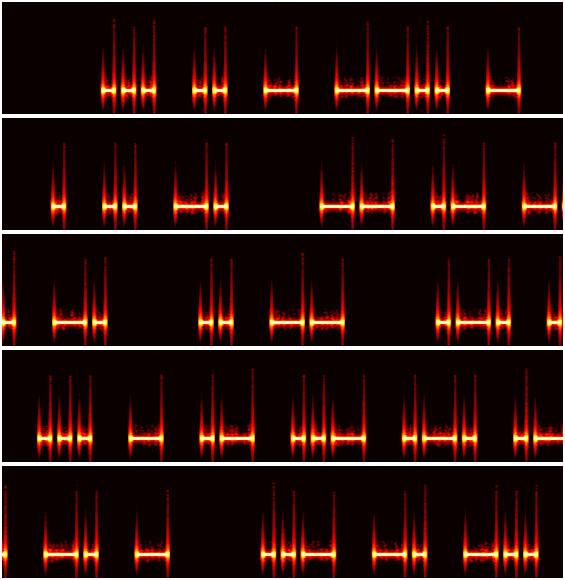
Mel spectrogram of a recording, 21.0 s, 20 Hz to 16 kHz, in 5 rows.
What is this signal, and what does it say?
Morse code, heard as a keyed tone, about 16 wpm, 700 Hz. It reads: SITZT EIN MANN IM RESTAURANT UND
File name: Morsekurs / Witze / Witz 26. November 2019, 70 F80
